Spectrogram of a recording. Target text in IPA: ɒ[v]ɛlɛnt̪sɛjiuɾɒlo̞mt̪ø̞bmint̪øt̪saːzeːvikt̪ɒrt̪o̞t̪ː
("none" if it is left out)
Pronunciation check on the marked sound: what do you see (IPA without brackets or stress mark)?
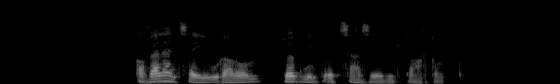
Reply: v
